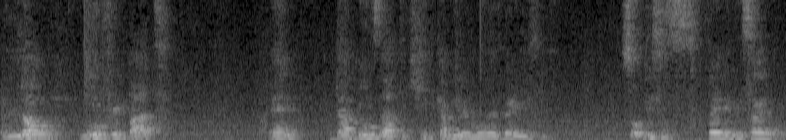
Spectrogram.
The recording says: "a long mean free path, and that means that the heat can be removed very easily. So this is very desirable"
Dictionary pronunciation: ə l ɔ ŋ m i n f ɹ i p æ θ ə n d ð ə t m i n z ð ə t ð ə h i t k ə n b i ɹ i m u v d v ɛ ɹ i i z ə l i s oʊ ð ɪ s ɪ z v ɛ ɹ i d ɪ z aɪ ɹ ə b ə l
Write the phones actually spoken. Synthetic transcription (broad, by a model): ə l ɔ ŋ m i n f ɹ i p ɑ t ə n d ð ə t m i n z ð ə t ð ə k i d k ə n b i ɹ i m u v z v ɛ ɹ i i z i s oʊ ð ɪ s ɪ z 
